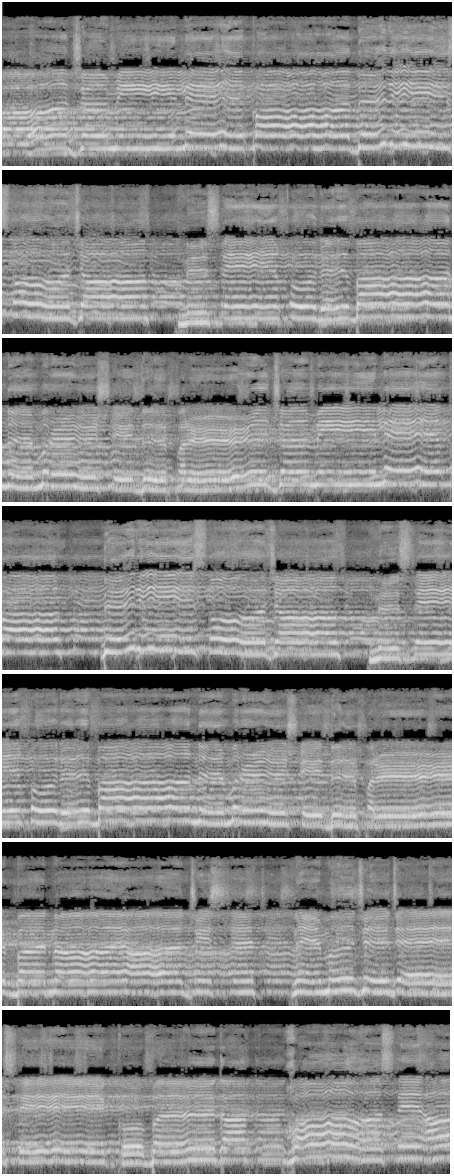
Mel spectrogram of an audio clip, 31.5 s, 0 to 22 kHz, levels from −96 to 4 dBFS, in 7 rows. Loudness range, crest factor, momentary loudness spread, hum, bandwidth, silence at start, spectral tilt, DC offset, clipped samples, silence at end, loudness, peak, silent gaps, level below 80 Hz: 1 LU; 12 dB; 3 LU; none; 16.5 kHz; 0 s; -1.5 dB/octave; under 0.1%; under 0.1%; 0 s; -12 LUFS; 0 dBFS; none; -52 dBFS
